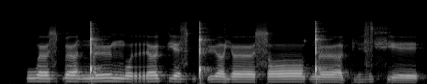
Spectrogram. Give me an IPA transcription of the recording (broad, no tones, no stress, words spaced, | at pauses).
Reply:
wœz ɓœɐ̯ŋ͡ǃøŋo rœpʲɛzǃʼyɐ̯ jœːsɔːŋ͡ǃœːɐ̯ pʲɛ̤z fʲe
